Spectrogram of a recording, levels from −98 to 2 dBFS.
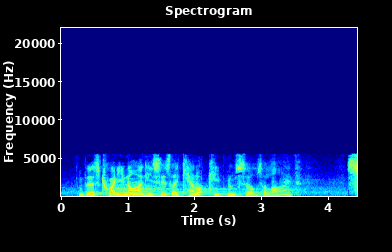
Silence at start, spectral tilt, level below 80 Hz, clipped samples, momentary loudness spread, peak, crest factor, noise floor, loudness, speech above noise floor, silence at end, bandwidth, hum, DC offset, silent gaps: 0.2 s; -3.5 dB/octave; -82 dBFS; under 0.1%; 14 LU; -18 dBFS; 20 dB; -61 dBFS; -37 LUFS; 25 dB; 0 s; 5.6 kHz; none; under 0.1%; none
